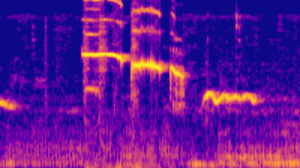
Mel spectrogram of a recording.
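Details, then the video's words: Oriental magpie-robin, kept bird, in the afternoon: a short loud phrase of two clear whistled notes gliding downward, then a softer, steady lower whistle, with a faint low hum behind. "KACER NYIUL MERDU SORE HARI"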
